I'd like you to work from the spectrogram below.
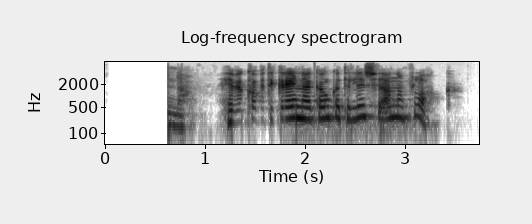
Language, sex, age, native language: Icelandic, female, 40-49, Icelandic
